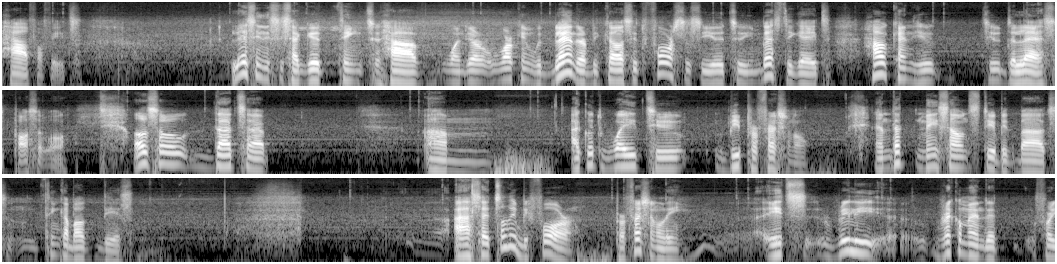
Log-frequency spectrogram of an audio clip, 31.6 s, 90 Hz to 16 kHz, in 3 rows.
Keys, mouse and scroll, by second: 1.6 f, 4.1 f, 6.5 f, 8.7-17.0 drag, 8.7 f, 11.1 f, 13.7 f, 17.0 f, 17.6 click, 25.2-27.3 middle drag, 27.3-31.5 drag, 30.9 f.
